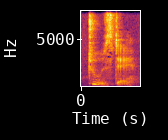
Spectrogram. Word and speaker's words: Tuesday: to say tuesday no the pronunciation is like the number two with s twos tuesday wednesday this is a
